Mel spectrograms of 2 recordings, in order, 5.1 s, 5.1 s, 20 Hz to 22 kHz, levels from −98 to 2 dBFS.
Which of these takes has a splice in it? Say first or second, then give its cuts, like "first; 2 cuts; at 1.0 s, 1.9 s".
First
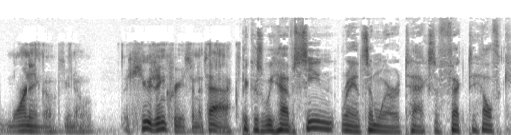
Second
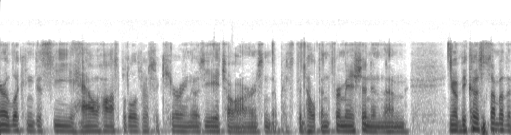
first; 1 cut; at 2.4 s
